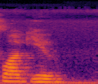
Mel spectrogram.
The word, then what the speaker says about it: wagyu: Brad wagu is pronounced wagu first syllable like wag and second like you wagu wagu is pronounced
